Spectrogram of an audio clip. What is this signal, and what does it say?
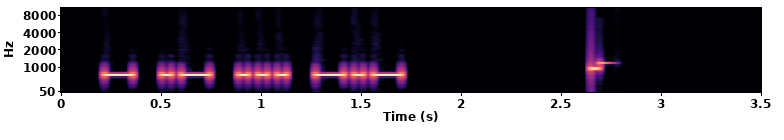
Morse code, heard as a keyed tone, about 25 wpm, 700 Hz. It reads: TASK
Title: Sentences from Top 1000 Words - Review Part 7 - New Word Drill - 25wpm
